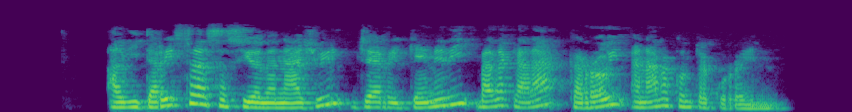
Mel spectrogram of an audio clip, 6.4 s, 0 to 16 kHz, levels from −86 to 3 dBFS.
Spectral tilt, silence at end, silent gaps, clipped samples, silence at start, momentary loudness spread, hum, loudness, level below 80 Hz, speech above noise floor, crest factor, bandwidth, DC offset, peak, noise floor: -7 dB/octave; 0.5 s; none; under 0.1%; 0.8 s; 8 LU; none; -16 LUFS; -56 dBFS; 54 dB; 16 dB; 6.8 kHz; under 0.1%; -2 dBFS; -70 dBFS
